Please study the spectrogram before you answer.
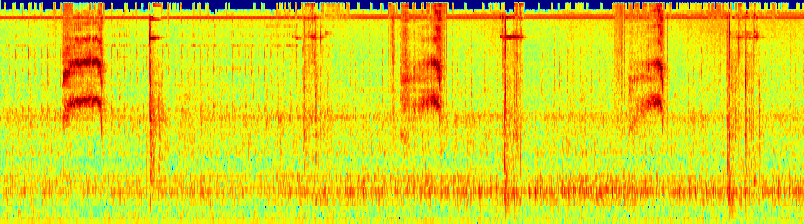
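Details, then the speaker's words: Drill press deburring outside of rifle brass cases with a Kwik Trim setup: low steady motor hum with a short rising squeal every couple of seconds per case; normal deburring noise. "We're going to simply turn this on, and just run these up to you. Hear that little squeal? And that's all you need to take that outside deburring off."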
